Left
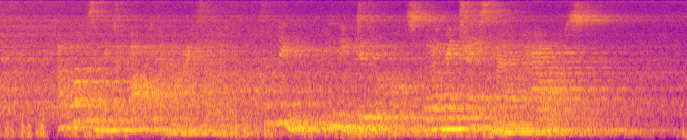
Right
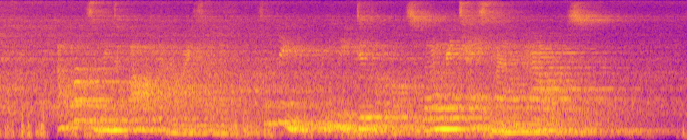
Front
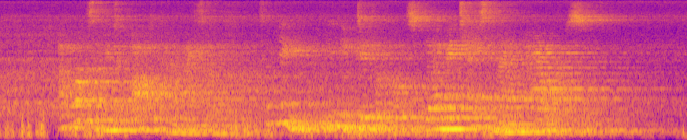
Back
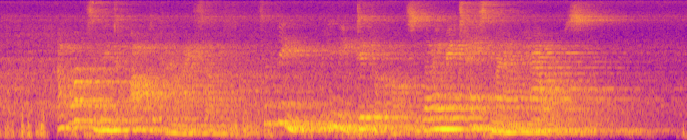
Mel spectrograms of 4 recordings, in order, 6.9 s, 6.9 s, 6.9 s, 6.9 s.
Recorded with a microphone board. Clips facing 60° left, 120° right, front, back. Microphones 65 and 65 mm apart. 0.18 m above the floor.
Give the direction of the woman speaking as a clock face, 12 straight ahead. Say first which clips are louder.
Right 1 dB, back 3 dB; 6 o'clock.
